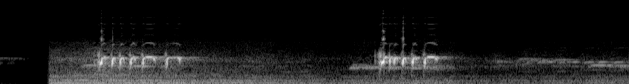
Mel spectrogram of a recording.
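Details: Local wild-type zebra dove (perkutut lokal), called a punden bird, cooing: two bursts of rapid stuttering notes followed by a sustained coo, about three seconds apart, over low steady background hum.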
